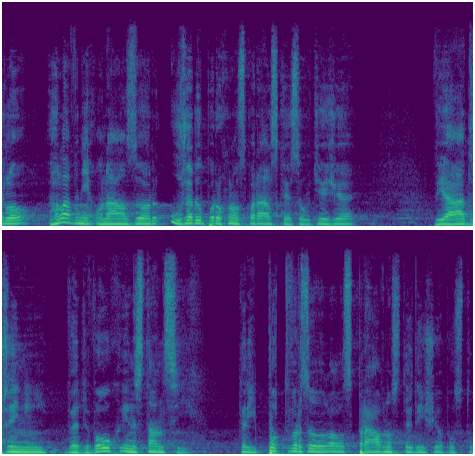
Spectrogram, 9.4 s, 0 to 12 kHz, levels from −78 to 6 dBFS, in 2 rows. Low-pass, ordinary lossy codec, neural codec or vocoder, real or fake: 10.8 kHz; MP3, 96 kbps; vocoder, 44.1 kHz, 128 mel bands, Pupu-Vocoder; fake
